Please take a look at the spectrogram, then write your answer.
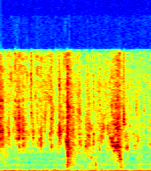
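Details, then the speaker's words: Four Winns Freedom boat outdrive, just reinstalled after maintenance, water shut off: irregular drips and a light trickle; owner suspects water coming through the bellows, though they look fine and the source is unconfirmed. "sounds like it's coming through the bellows maybe this is the outlet are there two we never did get underneath it and look at the bellows but they look fine from here hard to see"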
